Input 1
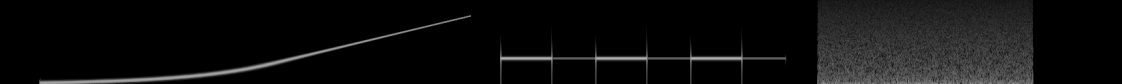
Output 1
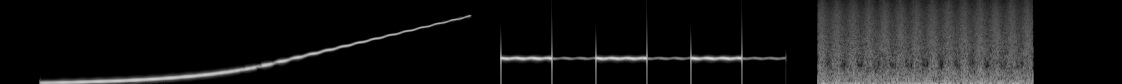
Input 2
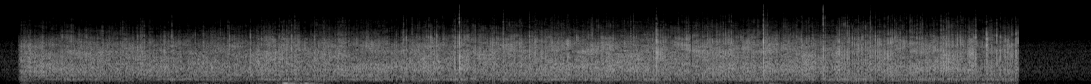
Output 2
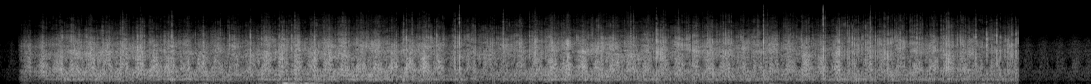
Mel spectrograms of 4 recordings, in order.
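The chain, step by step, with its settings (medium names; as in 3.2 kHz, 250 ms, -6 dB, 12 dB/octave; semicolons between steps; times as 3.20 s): rotary cabinet horn 6.3 Hz; level rider gain up to 13 dB; trim -1 dB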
